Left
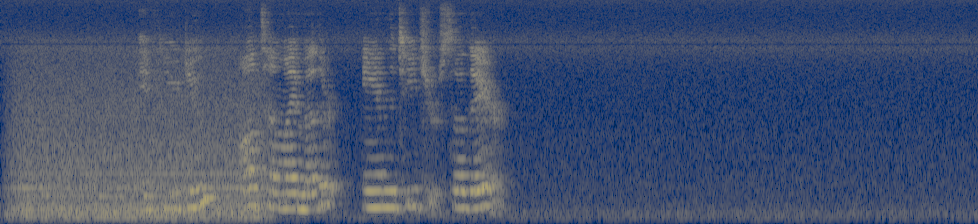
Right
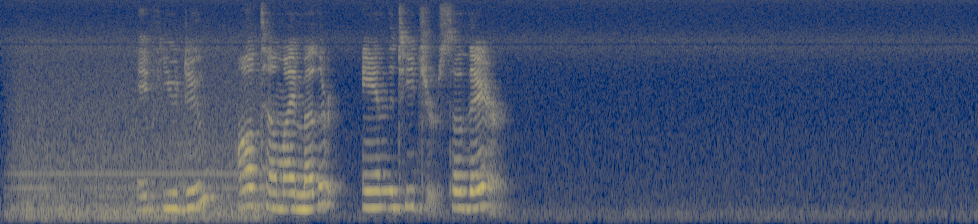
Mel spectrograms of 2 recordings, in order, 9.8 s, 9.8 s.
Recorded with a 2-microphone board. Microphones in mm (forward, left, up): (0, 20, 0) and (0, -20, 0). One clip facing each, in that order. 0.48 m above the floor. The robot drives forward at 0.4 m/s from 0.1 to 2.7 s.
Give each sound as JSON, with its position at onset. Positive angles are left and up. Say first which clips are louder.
{"t": 1.4, "sound": "a woman speaking", "louder": "right 7 dB", "side_deg": -55, "distance_m": 1.3}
